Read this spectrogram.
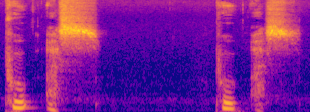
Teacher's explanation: So this is the default U sound, which is oo. We have the acute accent on top of the U here. So this tells us we're starting at a high tone.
